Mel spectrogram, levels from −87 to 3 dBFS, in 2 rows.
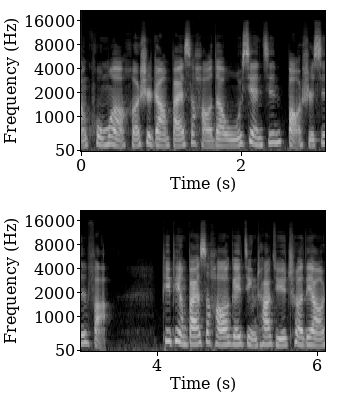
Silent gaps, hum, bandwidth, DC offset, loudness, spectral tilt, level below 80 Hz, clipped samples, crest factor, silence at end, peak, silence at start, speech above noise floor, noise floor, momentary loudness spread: none; none; 16 kHz; under 0.1%; -26 LUFS; -2.5 dB/octave; -62 dBFS; under 0.1%; 20 dB; 0 s; -8 dBFS; 0 s; 33 dB; -59 dBFS; 7 LU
